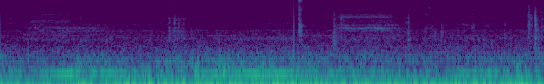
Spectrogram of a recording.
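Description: Steady low rumble of a car heard from inside the cabin, with a faint hum that comes and goes and a few light clicks.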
